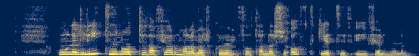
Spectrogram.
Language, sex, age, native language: Icelandic, female, 20-29, Icelandic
